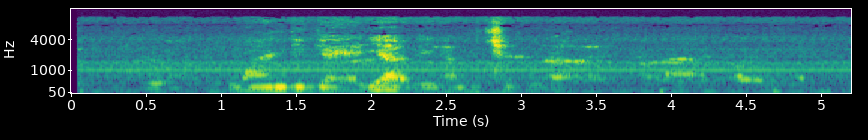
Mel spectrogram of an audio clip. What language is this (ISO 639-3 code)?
lug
